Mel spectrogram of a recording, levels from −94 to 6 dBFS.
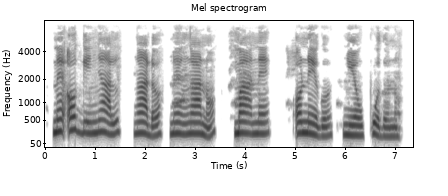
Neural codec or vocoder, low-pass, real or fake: none; 7.2 kHz; real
